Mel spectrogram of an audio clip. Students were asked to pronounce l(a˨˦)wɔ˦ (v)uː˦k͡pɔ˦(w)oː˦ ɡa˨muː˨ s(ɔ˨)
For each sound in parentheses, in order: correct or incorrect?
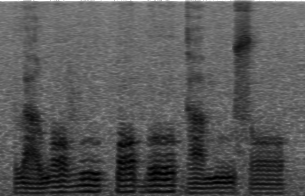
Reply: incorrect: a˨, correct, incorrect: b, correct

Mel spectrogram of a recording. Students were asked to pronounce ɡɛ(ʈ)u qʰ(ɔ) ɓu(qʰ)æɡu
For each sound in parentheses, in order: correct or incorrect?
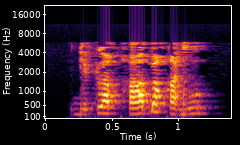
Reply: correct, correct, incorrect: q

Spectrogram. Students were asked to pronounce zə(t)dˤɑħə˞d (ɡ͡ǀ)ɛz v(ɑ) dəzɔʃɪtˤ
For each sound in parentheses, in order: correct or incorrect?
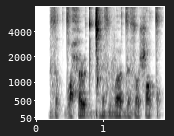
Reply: correct, correct, incorrect: ʌ

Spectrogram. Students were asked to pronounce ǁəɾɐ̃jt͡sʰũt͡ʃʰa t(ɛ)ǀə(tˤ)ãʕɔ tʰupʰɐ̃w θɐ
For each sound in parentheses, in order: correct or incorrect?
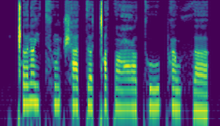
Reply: incorrect: ə, correct

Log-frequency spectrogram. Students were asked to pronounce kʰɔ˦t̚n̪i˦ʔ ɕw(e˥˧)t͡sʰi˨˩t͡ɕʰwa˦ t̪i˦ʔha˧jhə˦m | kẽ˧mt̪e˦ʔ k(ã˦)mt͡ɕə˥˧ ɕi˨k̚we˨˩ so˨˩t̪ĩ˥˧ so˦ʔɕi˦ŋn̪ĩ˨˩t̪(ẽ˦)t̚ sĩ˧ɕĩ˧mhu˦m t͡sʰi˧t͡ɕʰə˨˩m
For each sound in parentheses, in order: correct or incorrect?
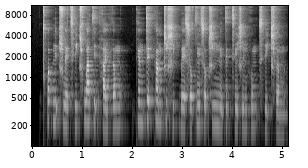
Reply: incorrect: e˨˩, incorrect: ã˥˧, correct

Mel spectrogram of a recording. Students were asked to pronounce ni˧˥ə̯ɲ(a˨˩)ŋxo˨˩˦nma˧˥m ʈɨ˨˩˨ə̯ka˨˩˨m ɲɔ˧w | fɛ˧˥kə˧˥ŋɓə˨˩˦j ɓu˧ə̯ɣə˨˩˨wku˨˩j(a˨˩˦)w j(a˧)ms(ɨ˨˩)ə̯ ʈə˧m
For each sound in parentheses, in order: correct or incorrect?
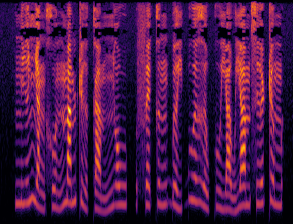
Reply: correct, incorrect: a˨˩˨, correct, incorrect: ɨ˧˥

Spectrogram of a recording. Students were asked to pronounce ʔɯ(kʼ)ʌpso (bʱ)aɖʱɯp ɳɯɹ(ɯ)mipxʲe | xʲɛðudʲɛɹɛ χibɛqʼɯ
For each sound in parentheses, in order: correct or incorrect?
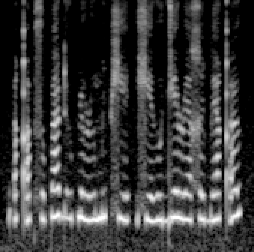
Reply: incorrect: qʼ, incorrect: p, correct

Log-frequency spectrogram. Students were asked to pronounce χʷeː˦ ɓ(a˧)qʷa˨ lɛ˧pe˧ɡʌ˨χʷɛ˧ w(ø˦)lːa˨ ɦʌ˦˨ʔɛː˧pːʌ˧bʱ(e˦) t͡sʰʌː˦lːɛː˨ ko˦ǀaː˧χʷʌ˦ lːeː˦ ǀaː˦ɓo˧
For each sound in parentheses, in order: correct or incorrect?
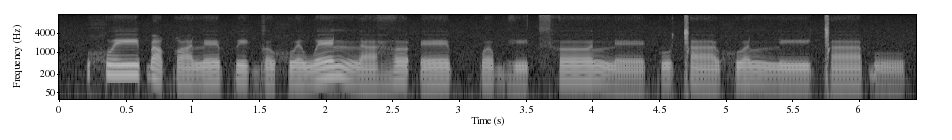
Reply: incorrect: a˨, incorrect: ɛ˦, incorrect: e˨

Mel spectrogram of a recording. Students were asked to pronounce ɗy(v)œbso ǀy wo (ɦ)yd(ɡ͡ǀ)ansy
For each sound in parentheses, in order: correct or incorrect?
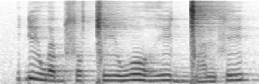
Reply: incorrect: w, correct, correct

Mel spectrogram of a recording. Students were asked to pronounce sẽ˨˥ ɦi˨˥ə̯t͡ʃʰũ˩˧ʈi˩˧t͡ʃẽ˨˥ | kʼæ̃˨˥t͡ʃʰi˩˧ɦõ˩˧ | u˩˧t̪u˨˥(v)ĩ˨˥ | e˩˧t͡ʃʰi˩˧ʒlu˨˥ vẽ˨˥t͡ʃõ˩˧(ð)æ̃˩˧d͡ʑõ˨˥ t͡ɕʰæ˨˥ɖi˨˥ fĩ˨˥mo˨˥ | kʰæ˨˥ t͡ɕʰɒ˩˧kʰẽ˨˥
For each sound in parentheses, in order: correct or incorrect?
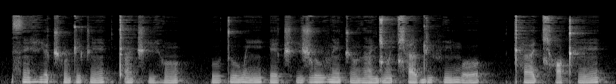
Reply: incorrect: w, correct

